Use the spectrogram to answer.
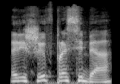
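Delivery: ordinary delivery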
